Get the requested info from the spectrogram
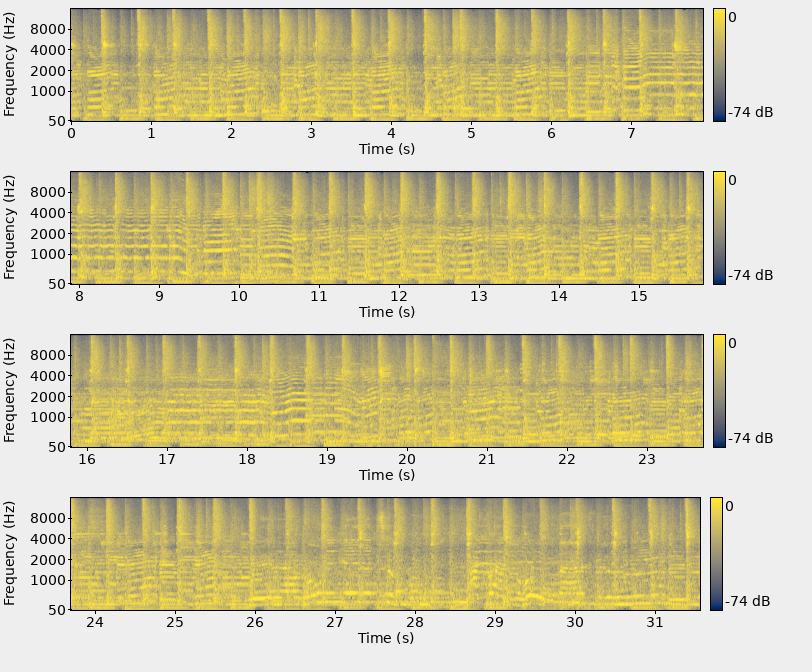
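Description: Live blues band playing: electric guitars over a steady drum-kit beat.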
